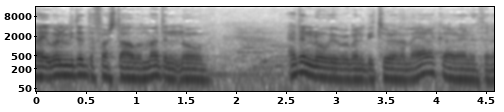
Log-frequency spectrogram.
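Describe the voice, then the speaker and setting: This man talks very fast with a Scottish accent, his pitch fairly low and its variation ordinary. The room echoes audibly, and background noise is noticeable. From Scotland. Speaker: rock singer and guitarist. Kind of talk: interview.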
